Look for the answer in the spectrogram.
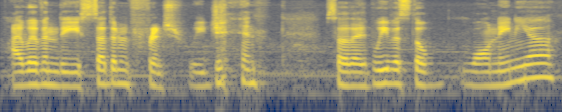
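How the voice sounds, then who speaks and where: Chill guy building lego on a stream, slow and pretty monotone, slightly high voice. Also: faint music behind. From USA. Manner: slow, easygoing, chatty with viewers, laughs often. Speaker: livestream host. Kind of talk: casual chat while building Lego live.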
